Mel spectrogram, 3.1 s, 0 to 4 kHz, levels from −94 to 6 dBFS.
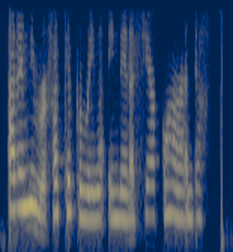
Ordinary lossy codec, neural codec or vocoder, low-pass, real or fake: none; codec, 16 kHz, 0.5 kbps, X-Codec, HuBERT features, trained on general audio; 3.6 kHz; fake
